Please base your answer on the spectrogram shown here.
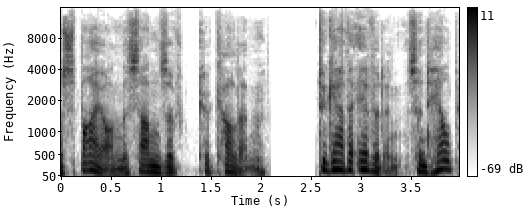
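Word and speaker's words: Cú Chulainn: It's pronounced Kakullen, not Kushkin, I said with a smug grin.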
